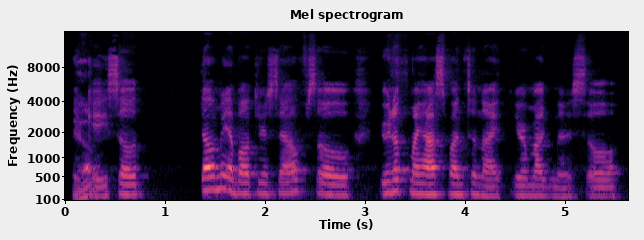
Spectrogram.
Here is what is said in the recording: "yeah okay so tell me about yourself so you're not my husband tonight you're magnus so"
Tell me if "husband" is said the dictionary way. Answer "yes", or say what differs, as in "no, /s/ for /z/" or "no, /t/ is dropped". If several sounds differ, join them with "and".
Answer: no, /s/ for /z/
